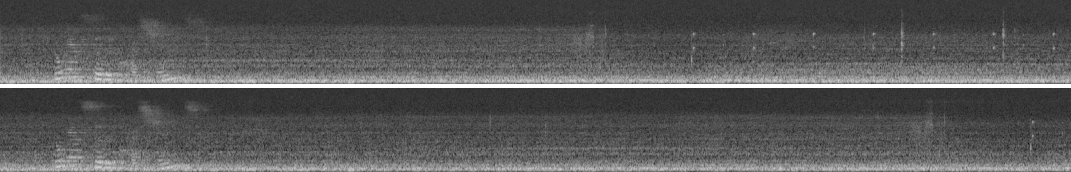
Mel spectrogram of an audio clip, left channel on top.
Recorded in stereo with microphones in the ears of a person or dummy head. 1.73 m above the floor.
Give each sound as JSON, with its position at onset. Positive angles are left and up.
{"t": 0.5, "sound": "a woman speaking", "side_deg": 5, "distance_m": 3.0}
